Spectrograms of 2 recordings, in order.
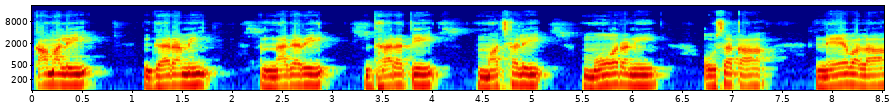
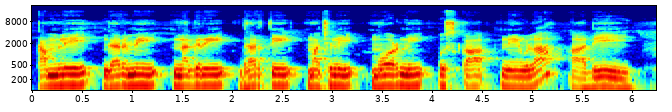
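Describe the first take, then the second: First: कमली said as kamali, every schwa voiced; mispronouncing like non-Hindi learners. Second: कमली said as kəmli, the middle schwa dropped; correct pronunciation. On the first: Teacher mimics non-Hindi children's wrong reading, full schwas. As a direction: imitate learners who read गर्मी as gərəmi. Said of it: "वे बच्चे कैसे पढ़ते हैं". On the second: Teacher gives the children the correct reading, schwa dropped. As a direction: read गर्मी and नगरी as gərmi and nəgri, no inner vowel. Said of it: "इसका सही उच्चारण क्या है". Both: Shown as a demonstration.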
